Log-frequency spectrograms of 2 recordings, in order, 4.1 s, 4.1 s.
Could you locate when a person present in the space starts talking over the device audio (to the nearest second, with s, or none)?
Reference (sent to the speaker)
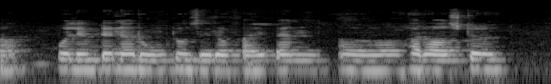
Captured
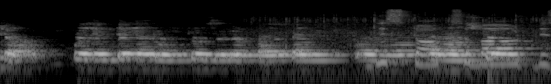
3 s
